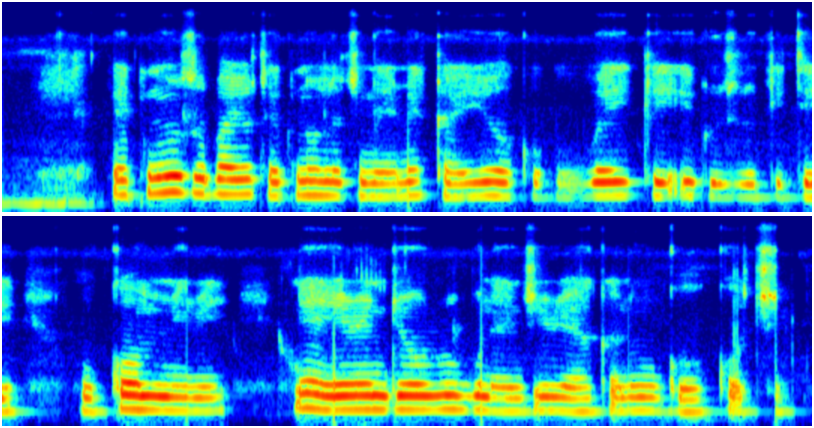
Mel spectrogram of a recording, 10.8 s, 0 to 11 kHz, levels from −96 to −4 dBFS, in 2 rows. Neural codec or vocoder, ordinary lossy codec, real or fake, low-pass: none; Opus, 24 kbps; real; 7.2 kHz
